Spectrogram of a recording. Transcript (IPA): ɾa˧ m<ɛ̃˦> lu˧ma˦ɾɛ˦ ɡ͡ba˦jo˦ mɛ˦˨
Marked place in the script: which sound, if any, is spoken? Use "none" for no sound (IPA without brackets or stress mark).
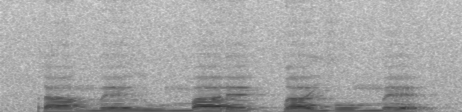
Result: ɛ˦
